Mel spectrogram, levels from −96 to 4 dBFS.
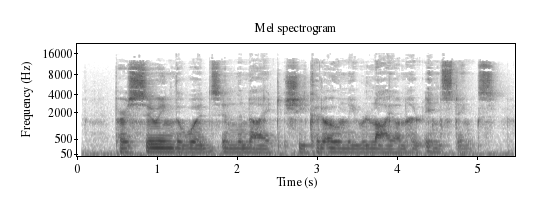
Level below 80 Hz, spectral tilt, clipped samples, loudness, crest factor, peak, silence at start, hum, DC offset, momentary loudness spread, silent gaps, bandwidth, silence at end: -50 dBFS; -3 dB/octave; under 0.1%; -28 LUFS; 18 dB; -12 dBFS; 0.1 s; none; under 0.1%; 11 LU; none; 16 kHz; 0 s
